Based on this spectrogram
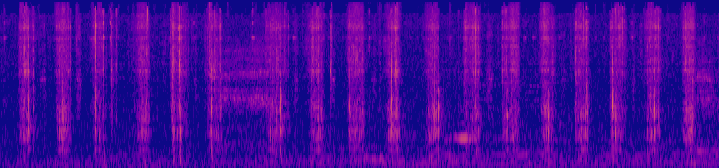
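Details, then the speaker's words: Traxxas X-Maxx front differential, hand-turned: light even ticking about twice a second with no grinding or binding; nice and smooth. "all right check this out nice and smooth again"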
